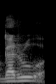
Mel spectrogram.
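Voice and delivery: "กะรุ" with voiced g, ga-ru; Indian pronunciation. Shown as a demonstration. Lecturer showing the true Pali sound, "กะรุ" with g. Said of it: "ถ้าจะออกเสียงจริงคือแขกออกมาออก".

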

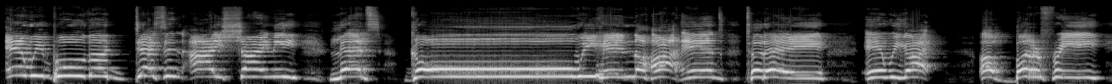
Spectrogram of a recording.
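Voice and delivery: high, shouted pull announcement; ecstatic announcing. Real, not acted. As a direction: belt it out and stretch the celebration. Announcing another shiny pull.

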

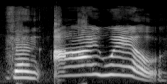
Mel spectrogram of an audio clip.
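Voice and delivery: firm little hen deciding alone; slow high determined hen. Acted. Hen resolves to do it.

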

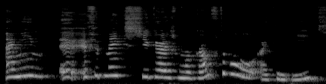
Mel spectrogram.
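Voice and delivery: put-on timid gentle girl; shy girl voice. Self-conscious Zenith.

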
